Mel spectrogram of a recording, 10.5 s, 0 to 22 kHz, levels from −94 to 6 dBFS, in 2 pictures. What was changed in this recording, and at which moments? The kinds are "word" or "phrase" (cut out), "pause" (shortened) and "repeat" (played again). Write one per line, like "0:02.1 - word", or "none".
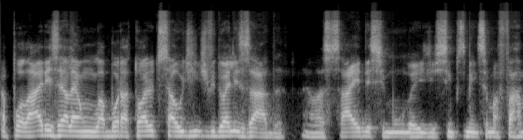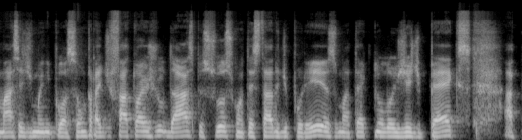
none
